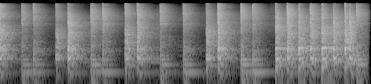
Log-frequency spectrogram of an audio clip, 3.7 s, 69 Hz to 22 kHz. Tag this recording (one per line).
groovy
loops
percs
beat
hoover
130-bpm
improvised
percussion
industrial
garbage
bottle
container
breakbeat
break
hard
perc
music
food
drum-loop
loop
drums
metal
dance
drum
cleaner
funky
